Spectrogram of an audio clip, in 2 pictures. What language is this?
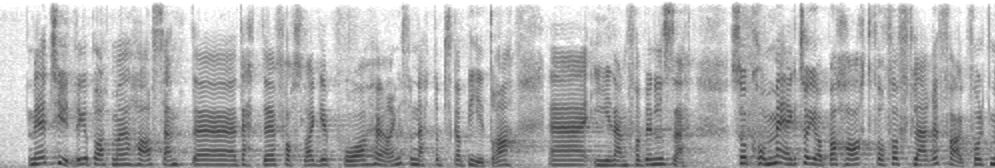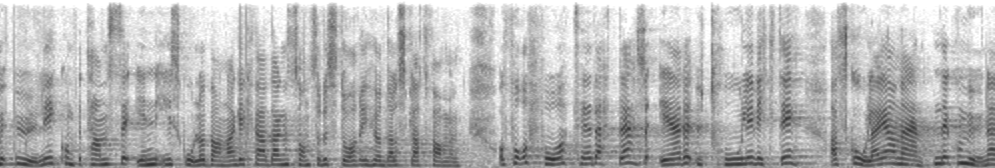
Norwegian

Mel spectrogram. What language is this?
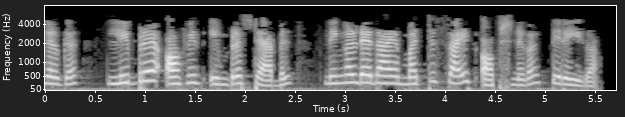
Malayalam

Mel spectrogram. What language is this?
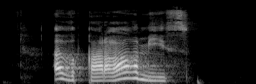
Kabyle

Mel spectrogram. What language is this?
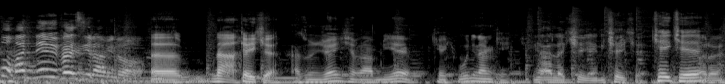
Persian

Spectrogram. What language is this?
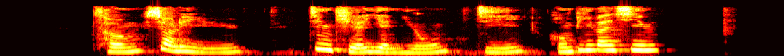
Chinese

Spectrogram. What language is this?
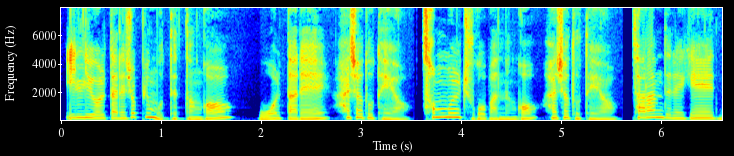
Korean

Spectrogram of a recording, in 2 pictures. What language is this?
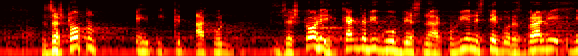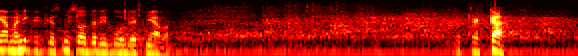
Bulgarian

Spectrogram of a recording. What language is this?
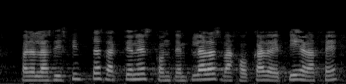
Spanish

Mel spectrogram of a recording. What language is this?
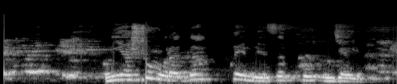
Kinyarwanda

